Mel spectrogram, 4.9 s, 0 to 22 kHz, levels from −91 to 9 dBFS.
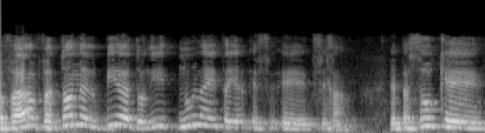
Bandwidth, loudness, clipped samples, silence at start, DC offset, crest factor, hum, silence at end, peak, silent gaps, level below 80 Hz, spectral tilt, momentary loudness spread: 7.6 kHz; -17 LUFS; under 0.1%; 0 s; under 0.1%; 14 dB; none; 0 s; 0 dBFS; none; -46 dBFS; -8 dB/octave; 11 LU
